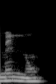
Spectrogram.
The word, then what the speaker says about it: maintenant: ¿Puedes repetir otra vez la pronunciación de maintenant? ¿Cómo es? Maintenant. Maintenant. Pues, hay algunos que lo pronuncian men. Dicen men no. Men no. Entonces, men no sería. Men no. Por regla sería correcto men no.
